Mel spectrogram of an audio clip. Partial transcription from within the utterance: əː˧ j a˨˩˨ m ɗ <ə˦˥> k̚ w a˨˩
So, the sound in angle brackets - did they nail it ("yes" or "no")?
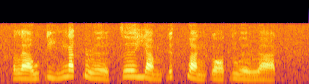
yes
